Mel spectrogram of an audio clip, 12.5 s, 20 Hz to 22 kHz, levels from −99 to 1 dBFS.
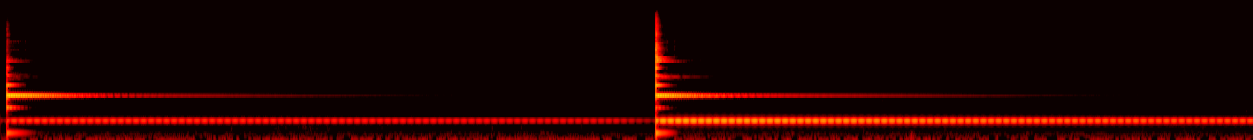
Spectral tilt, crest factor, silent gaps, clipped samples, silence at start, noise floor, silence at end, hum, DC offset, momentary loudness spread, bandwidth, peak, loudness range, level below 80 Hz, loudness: -1 dB/octave; 32 dB; none; under 0.1%; 0.05 s; -73 dBFS; 0 s; none; under 0.1%; 27 LU; 15.5 kHz; -16 dBFS; 23 LU; -82 dBFS; -43 LUFS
